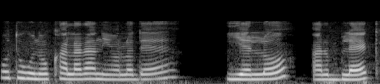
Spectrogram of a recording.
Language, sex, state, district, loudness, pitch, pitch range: Chakma, female, Tripura, Unakoti, -15 LUFS, 245 Hz, 230-265 Hz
